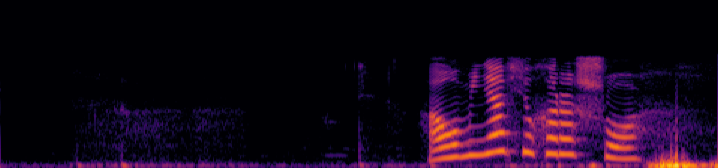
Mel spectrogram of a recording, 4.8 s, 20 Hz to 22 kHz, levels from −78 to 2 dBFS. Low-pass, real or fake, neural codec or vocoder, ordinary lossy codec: 5.4 kHz; real; none; none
